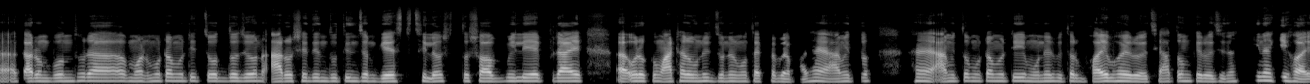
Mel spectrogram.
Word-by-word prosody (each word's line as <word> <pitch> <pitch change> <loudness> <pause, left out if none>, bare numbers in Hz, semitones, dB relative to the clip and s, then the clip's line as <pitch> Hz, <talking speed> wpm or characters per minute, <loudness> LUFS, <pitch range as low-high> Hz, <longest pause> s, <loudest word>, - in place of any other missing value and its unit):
আ - - -4 0.2
কারণ 150 +2 +3
বন্ধুরা 160 +2 0 0.4
ম - - -3 0.2
মোটামুটি 160 0 -1
১৪ 155 -1 -1 0.2
জন 160 0 +2 0.2
আরো 145 +1 +3
সেদিন 160 -1 -2
২ 155 - -3
৩ 155 - -1
জন 155 - +1
গেস্ট 145 0 +4
ছিল। 150 -3 -2 0.3
তো - - -3
সব 145 -1 +5 0.2
মিলিয়ে 155 0 +3 0.2
প্রায় 155 +1 +6 0.6
ওরকম 155 0 +2
১৮-১৯ 155 +1 0
জনের 150 0 -2
মতো 145 -1 -7
একটা 145 - -7
ব্যাপার। 125 -1 -4
হ্যাঁ 155 -4 +2
আমি 145 +3 -2
তো 160 - -4 0.5
হ্যাঁ 160 -3 +2
আমি 150 +2 0
তো - - -2
মোটামুটি 160 0 -3 0.2
মনের 150 +1 -2
ভিতর 150 +2 -1
ভয়ে, 140 +3 +5
ভয়ে 155 -1 +4
রয়েছি, 130 -2 -1
আতঙ্কে 155 +2 -3
রয়েছি 140 0 -2
জ 145 - -5 0.2
কি 190 - -15
না 180 - +4
কি - - +2
হয় 125 -2 +5
155 Hz, 195 wpm, -23 LUFS, 145-160 Hz, 0.6 s, প্রায়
